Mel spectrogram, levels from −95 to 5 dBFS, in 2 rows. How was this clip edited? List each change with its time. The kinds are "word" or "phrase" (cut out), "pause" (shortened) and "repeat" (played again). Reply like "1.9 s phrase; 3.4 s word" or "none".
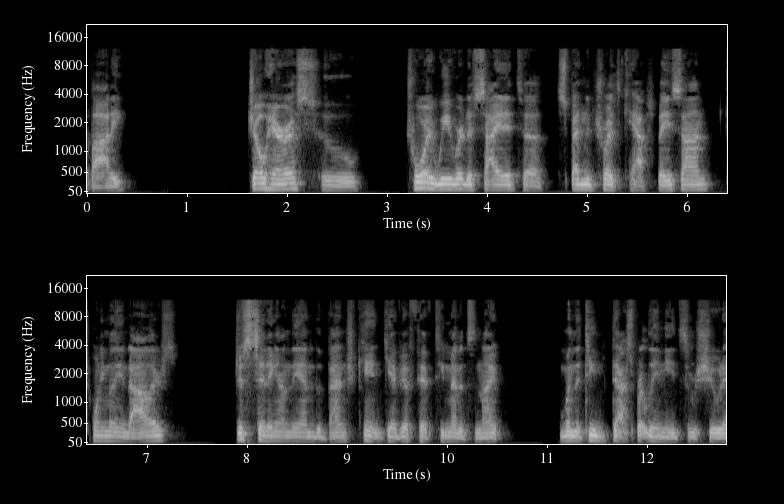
none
